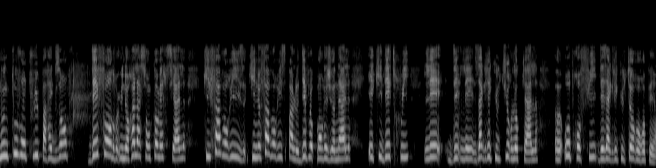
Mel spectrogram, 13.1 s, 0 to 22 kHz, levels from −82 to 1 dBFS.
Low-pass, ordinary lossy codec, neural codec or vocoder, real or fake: 7.2 kHz; none; codec, 16 kHz, 8 kbps, FunCodec, trained on LibriTTS, 25 frames a second; fake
